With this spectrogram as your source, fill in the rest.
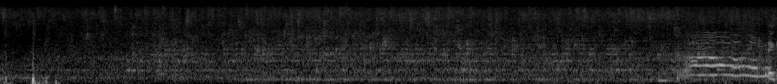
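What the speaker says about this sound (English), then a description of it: "we've got water coming out of everything" Water gushing out of plumbing fixtures, a steady running hiss like an open tap, with a brief knock at the start and a rising squeal near the end.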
